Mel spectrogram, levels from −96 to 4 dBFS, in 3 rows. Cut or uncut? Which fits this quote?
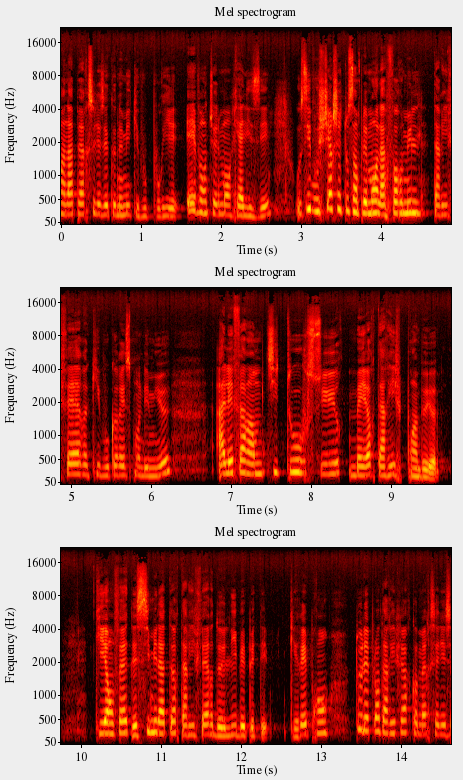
uncut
